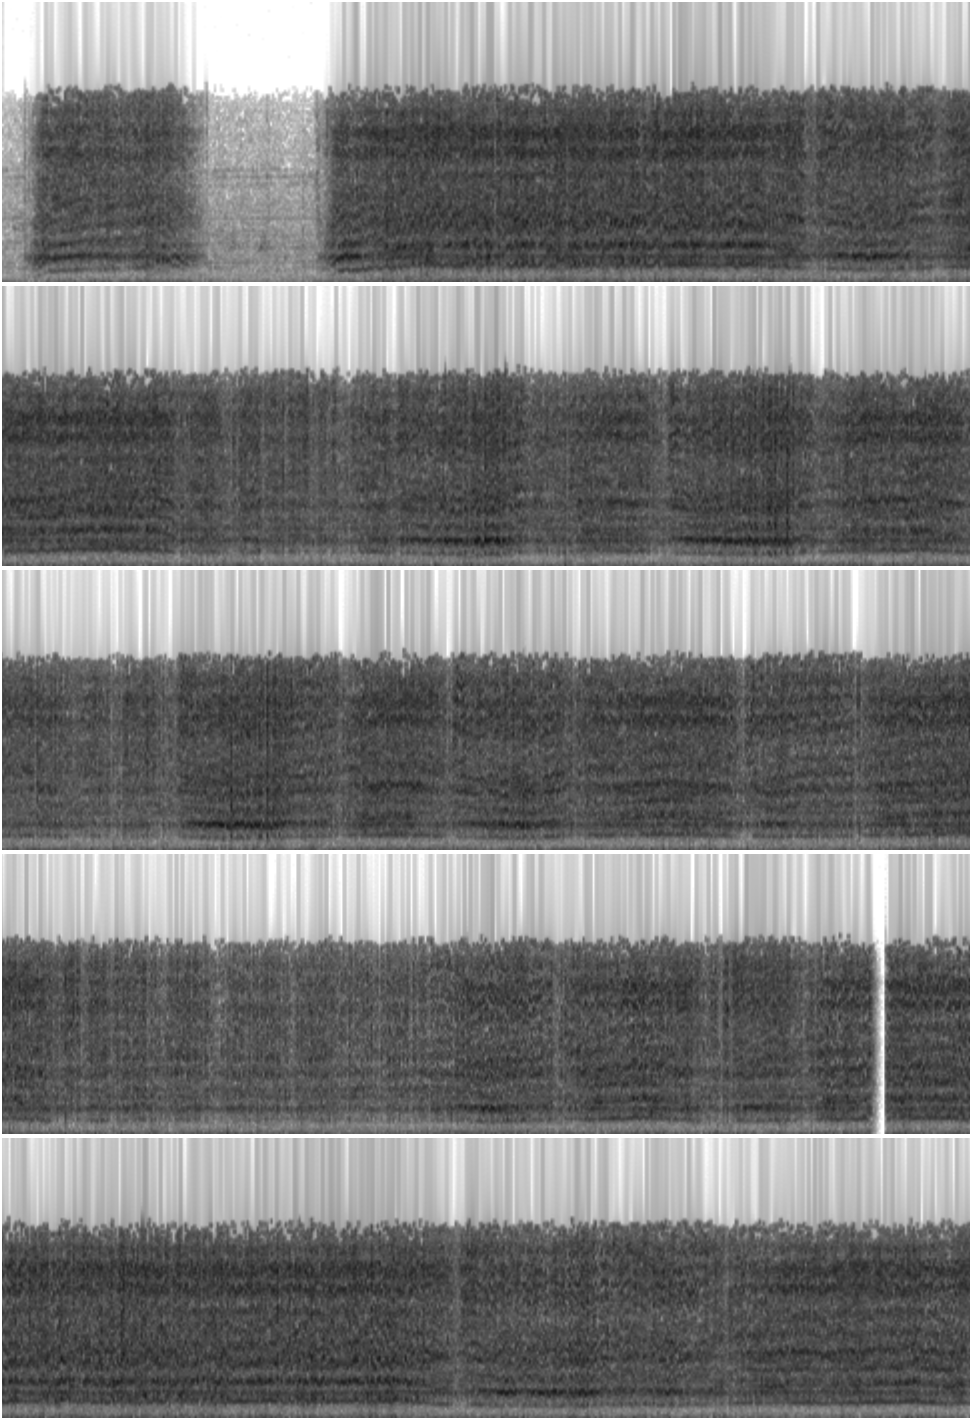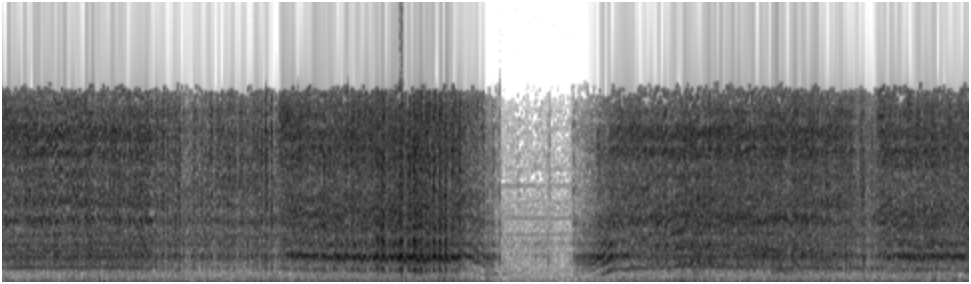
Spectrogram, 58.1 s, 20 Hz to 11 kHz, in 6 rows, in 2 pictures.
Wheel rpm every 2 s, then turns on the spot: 80, 40, 150, 160, 160, 160, 160, 160, 160, 160, 160, 160, 160, 160, 160, 160, 160, 170, 160, 160, 160, 160, 160, 160, 160, 160, 110, 100, 160.
none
